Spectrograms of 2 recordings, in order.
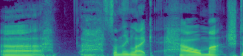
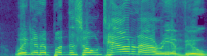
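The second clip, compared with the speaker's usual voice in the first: clumsy, bad Boston accent, very high and loud; 11 semitones higher, 7 dB louder than usual. Speaker quoting a line from a heist movie he watched, bad boston accent. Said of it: "I can't do a Boston accent".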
